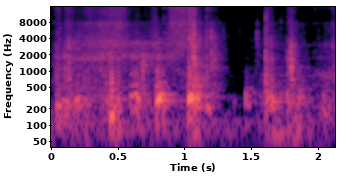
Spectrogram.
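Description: Rustling and scraping as a cardboard box is slid out of a padded paper mailer, with a few light knocks from handling.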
